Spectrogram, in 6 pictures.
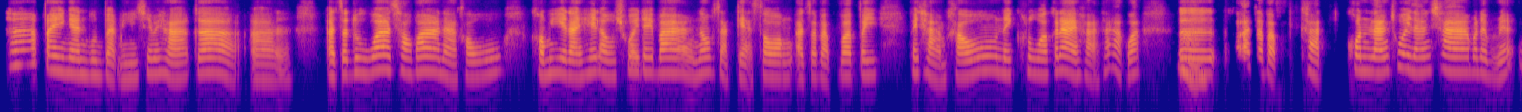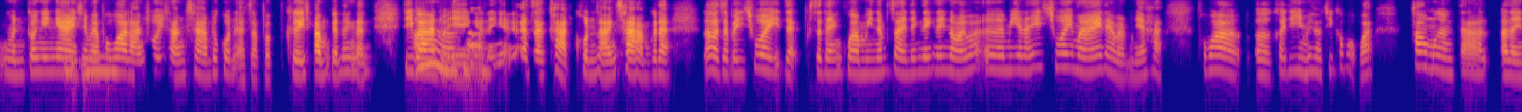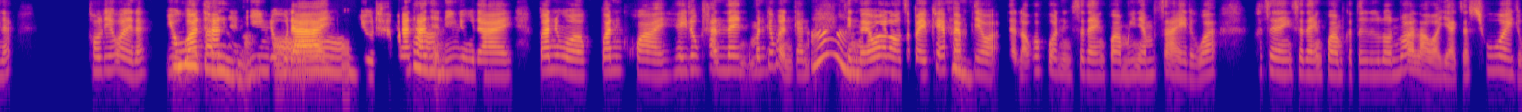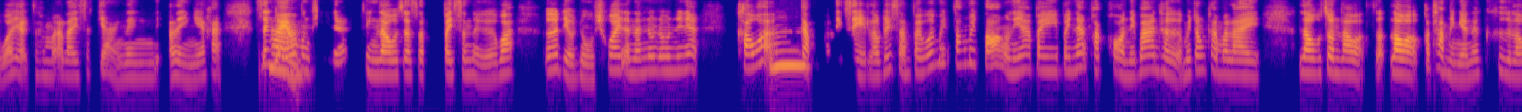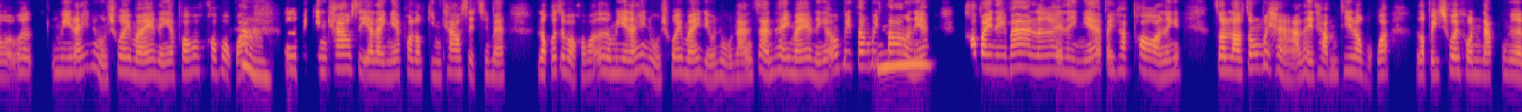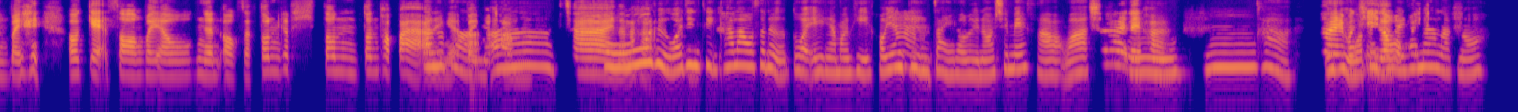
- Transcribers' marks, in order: tapping; laughing while speaking: "ไป"; other background noise
- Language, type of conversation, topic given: Thai, podcast, คุณช่วยเล่าประสบการณ์การไปเยือนชุมชนท้องถิ่นที่ต้อนรับคุณอย่างอบอุ่นให้ฟังหน่อยได้ไหม?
